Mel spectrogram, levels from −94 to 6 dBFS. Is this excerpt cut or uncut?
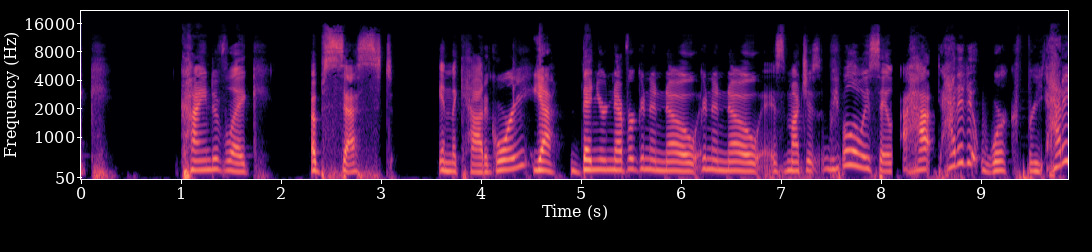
cut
